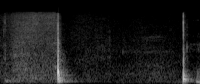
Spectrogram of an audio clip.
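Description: A brief soft rustle, then two sharp taps about a second and a quarter apart.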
